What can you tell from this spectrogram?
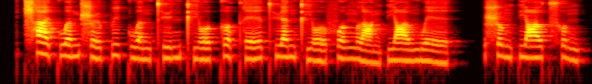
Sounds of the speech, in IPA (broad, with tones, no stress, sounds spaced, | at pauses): ʈ͡ʂʰ a˥˩ ɪ̯ k w ə˧˥ n ʂ ɻ̩˨˩ p i˥ k w ə˨˩ n t̪ʰ y˧˥ n pʰ j o˧˥ ʊ̯ k ɤ˥˩ t̪ʰ e˧˥ ɪ̯ t̪ʰ ɥ ɛ˥ n pʰ j o˨˩ ʊ̯ f ɤ˥ ŋ l ɑ˨˩ ŋ p j ɑ˥ ʊ̯ n̪ w e˥˩ ɪ̯ | ʂ ʊ˥˩ ŋ p j ɑ˥ ʊ̯ t͡sʰ ʊ˥˩ ŋ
